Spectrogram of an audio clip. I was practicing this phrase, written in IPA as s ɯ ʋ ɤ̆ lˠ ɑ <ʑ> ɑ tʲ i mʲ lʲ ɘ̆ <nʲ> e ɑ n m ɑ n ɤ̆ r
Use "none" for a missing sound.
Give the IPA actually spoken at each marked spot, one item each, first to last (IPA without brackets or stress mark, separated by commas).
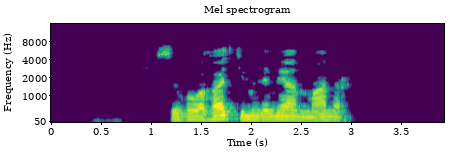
ʁ, mʲ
